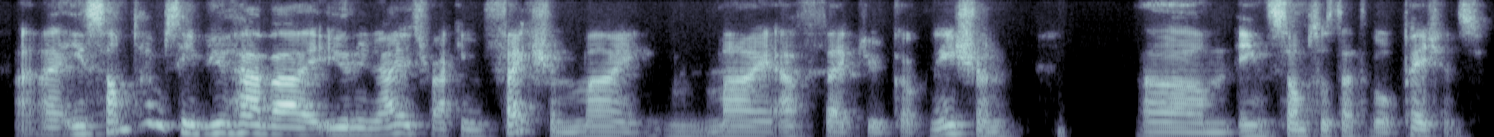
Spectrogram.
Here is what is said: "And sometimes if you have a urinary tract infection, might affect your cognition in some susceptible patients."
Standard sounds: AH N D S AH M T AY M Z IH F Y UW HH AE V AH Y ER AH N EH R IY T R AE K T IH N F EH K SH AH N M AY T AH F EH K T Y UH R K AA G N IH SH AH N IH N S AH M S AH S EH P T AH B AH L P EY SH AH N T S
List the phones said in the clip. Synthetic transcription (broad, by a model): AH S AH M T AY M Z IH F Y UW HH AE V AH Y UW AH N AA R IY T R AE K IH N F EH K SH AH N M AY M AH F EH K T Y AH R K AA G N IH SH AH N IH N S AH M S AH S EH T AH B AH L P EY SH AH N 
